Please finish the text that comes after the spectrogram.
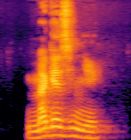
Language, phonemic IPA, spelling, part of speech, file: French, /ma.ɡa.zi.nje/, magasinier, noun, LL-Q150 (fra)-magasinier.wav
- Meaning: warehouseman, storekeeper, stockman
